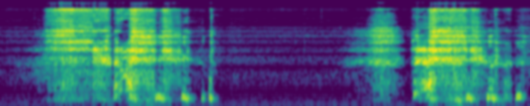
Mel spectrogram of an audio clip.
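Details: Desperate, itchy sneezing fit attributed to pollen: two forceful, explosive sneezes, each preceded by a sharp inward gasp, so strong they left the person doubling over.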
